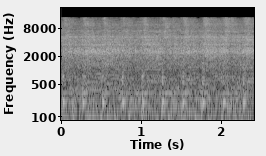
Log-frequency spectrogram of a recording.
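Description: Thrash metal band playing an instrumental passage without vocals: distorted electric guitars on a repeating riff over a drum kit.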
